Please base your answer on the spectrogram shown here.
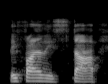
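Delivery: usual speaking voice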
